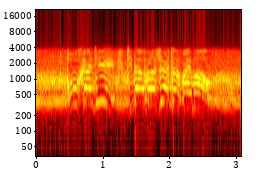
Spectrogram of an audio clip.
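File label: searchlite, mood high, Russian; War Thunder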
